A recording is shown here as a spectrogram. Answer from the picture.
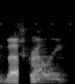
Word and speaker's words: Shkreli: Shkreli.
